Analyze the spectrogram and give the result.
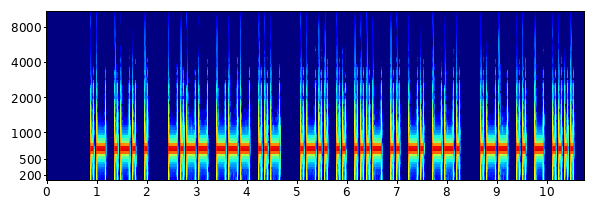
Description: Morse code, heard as a keyed tone, about 20 wpm, 700 Hz. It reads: ARE YOU LIVING WITH
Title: Sentences from Top 1100 Words 20wpm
